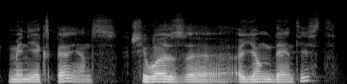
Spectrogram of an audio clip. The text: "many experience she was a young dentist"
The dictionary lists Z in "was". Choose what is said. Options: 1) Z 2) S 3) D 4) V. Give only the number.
1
